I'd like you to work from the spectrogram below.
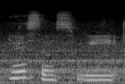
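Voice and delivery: soft cooing. Acted. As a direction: hush it down sweetly to the baby. Mom cooing to baby.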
